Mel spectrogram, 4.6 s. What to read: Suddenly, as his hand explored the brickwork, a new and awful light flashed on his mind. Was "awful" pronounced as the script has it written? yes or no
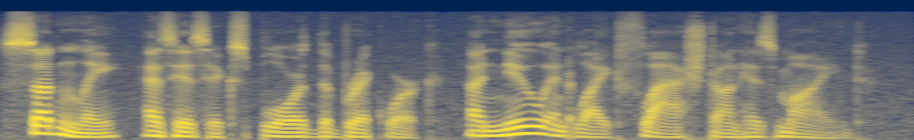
no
